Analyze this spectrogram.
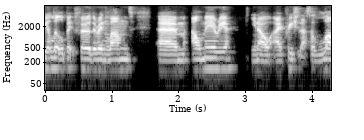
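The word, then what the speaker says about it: Almería: And you've got to pronounce it right. It's Almeria, as I say.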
